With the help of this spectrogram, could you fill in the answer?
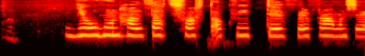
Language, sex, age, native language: Icelandic, female, 13, Thai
